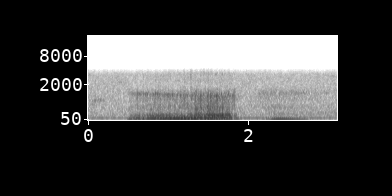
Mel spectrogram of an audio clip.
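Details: Snoring: one deep, fluttering snore followed by a softer breath out; ordinary snoring.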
